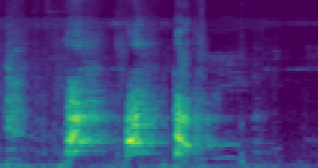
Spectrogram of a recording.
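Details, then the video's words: Leo, a German Shepherd, barking during an excited run after spotting another dog; three loud, mid-pitched barks about half a second apart, with faint speech before them. "दुसरा Dog दिसला की कसला खतरनाक पळतोय Leo The German Shepherd"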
